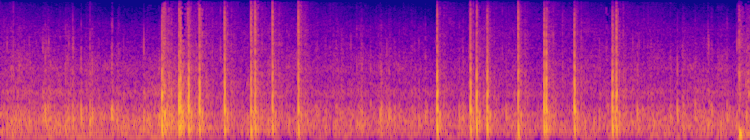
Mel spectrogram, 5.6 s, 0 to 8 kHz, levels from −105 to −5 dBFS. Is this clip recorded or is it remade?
recorded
